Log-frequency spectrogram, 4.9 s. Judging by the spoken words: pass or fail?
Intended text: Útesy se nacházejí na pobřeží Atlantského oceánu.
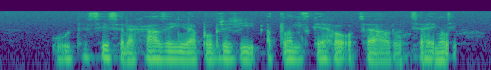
fail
